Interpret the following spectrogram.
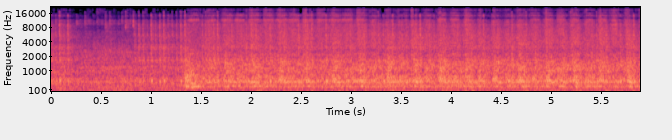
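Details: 1972 VW Super Beetle air-cooled engine, long stored, during no-start troubleshooting: steady fast starter churn, about three to four turns a second, never catches. It cranks but won't start after they check whether the carburetor squirts fuel.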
